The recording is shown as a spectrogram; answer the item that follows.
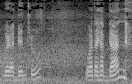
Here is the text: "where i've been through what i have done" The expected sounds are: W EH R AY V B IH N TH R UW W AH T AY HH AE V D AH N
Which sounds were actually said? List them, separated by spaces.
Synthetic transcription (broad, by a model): W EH R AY B IH N T R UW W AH T AY HH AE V D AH N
